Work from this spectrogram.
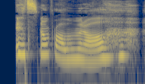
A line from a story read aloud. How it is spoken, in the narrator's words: I said, my attempt at a laugh sounding more like a whimper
